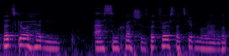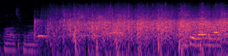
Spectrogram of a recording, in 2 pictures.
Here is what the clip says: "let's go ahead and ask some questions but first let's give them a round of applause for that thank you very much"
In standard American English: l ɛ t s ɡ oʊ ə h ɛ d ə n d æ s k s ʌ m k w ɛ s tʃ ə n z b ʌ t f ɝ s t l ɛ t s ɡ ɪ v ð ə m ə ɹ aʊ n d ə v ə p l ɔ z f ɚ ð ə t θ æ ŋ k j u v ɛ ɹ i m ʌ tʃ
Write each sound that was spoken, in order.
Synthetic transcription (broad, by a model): l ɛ t s ɡ oʊ ə h ɛ d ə n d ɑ s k s ʌ m k w ɛ s tʃ ə n z b ʌ t f ɝ s t l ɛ t s ɡ ɪ v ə m ə ɹ aʊ n d ə v ə p l ɔ z f ɚ ð ə t θ æ ŋ k j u v ɛ ɹ i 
